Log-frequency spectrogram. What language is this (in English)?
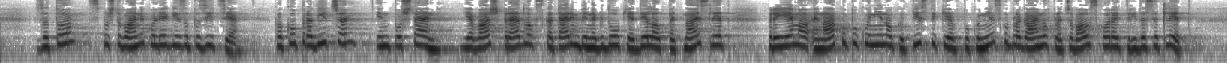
Slovenian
